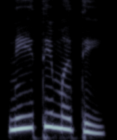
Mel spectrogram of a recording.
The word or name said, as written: ನೀತಿಮತ್ತೆ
